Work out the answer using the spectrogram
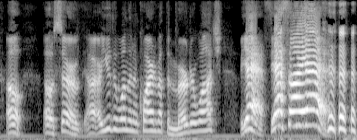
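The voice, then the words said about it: Loud, beaming imitation of an actor. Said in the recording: “my impression of John Lithgow. I don't even do a good John Lithgow, but it's whatever you're going to say, but louder ... And with a big smile on your face”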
